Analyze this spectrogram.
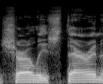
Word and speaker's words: Charlize Theron: there's probably not a better looking actress than Charlize Theron.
